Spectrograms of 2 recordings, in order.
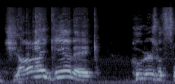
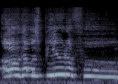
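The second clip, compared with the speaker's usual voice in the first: delighted praise; 10 semitones higher, slower than usual. Real, not acted. Gushing reaction to the accent.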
